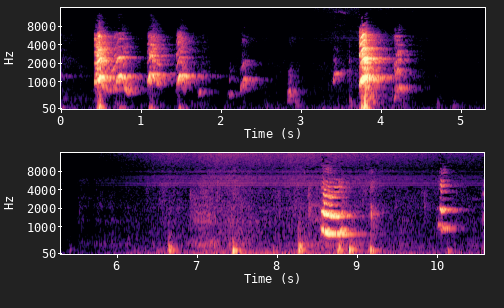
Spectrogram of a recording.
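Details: A puppy plays at a mirror and gives sharp, high yaps in a quick cluster, a louder single bark, then fainter yelps over a soft background hiss in a small room.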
